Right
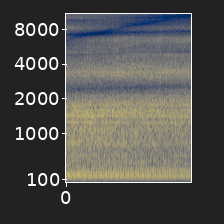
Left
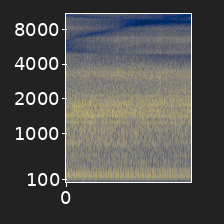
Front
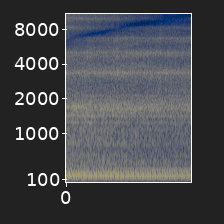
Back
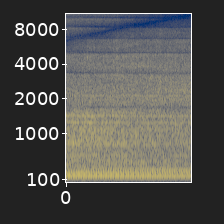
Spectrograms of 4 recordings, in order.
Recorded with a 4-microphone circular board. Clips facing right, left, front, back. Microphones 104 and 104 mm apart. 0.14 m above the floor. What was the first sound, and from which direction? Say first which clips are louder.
A lawn mower: right 4 dB, back 14 dB; 160° right.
